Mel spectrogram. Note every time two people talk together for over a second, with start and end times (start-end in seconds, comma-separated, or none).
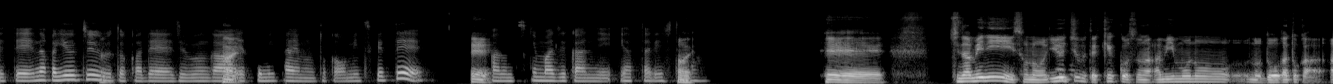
none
